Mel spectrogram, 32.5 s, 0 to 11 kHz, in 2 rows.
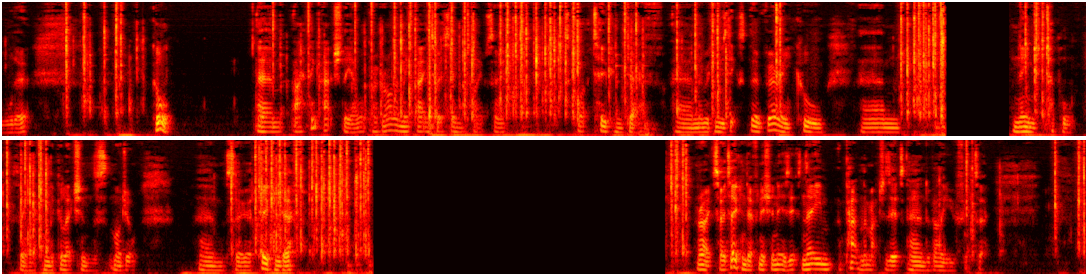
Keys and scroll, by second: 1.2 shift+0, 1.7 shift+,, 6.9-9.1 typing, 9.1 shift+Up, 10.7 ctrl+m, 15.5 shift+Return, 16.6 ctrl+m, 16.8 ctrl+a, 19.8-23.1 typing, 24.4-26.6 typing, 32.4 ctrl+m.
